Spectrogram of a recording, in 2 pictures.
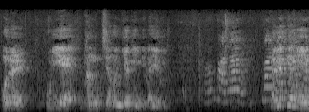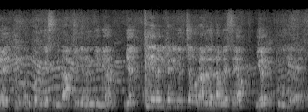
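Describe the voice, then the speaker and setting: Animated pastor quizzing his congregation. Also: on the high side, normal speed. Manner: questions the congregation and repeats the answers. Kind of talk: sermon. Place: church sanctuary. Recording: echoey church hall from far off.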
